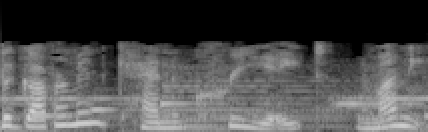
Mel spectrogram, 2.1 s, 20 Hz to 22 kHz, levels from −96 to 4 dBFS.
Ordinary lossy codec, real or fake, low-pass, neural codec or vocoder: MP3, 24 kbps; real; 7.2 kHz; none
